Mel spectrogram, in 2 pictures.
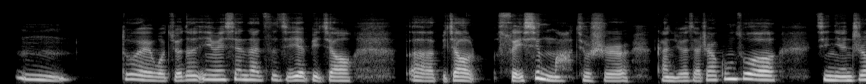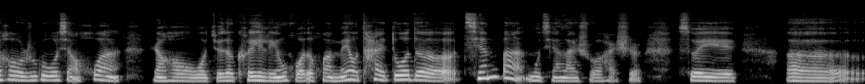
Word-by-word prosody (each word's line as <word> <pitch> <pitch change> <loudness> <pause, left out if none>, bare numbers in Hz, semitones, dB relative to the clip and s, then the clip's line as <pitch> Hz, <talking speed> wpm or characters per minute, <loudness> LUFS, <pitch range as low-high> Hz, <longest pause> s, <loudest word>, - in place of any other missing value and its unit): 嗯。 225 - -2 0.5
对。 225 -5 +1
我 170 -2 0
觉 175 +2 -1
得 205 +1 +1
因 220 +1 +1
为 220 0 +3
现 220 0 0
在 210 -2 +1
自 205 +1 -6
己 180 -2 -3
也 190 -1 +6
比 185 - -1
较 175 +1 +1 0.5
呃， 165 -3 -1
比 - - -9
较 180 -3 +2
随 170 -1 +1
性 250 +1 +6
嘛， 175 0 -1
就 180 - -3
是 165 -1 -1 0.3
感 175 -2 0
觉 165 +1 -1
在 165 -2 -3
这 205 - -3
儿 205 - +1
工 255 +4 +4
作 220 -5 +5 0.3
几 210 - -1
年 185 -2 +4
之 215 +3 +1
后， 210 -2 0
如 185 +1 -2
果 205 0 0
我 195 0 +1
想 195 - -2
换， 190 -7 -1 0.3
然 165 -2 0
后 165 -2 -2
我 155 0 0
觉 165 - -3
得 175 -1 +1
可 185 - -1
以 190 - +4
灵 170 0 +2
活 160 -3 -1
地 - - 0
换， 170 0 -2
没 170 +3 +2
有 215 -1 +2
太 225 +1 -2
多 215 +2 +3
的 185 -6 +1
牵 280 +1 +2
绊， 285 -2 -1
目 185 -8 -2
前 160 0 -4
来 150 -1 -1
说 155 +1 -8
还 170 +1 -9
是。 - - -7 0.3
所 185 - -1
以， 165 -3 +1 0.5
呃， 160 - -2
185 Hz, 225 characters per minute, -20 LUFS, 170-210 Hz, 0.5 s, 也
